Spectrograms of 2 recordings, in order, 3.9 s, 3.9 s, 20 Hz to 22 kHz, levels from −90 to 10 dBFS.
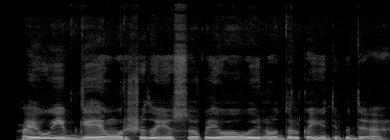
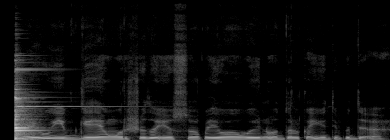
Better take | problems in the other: first | background sound (Tools); 4 dB above the speech

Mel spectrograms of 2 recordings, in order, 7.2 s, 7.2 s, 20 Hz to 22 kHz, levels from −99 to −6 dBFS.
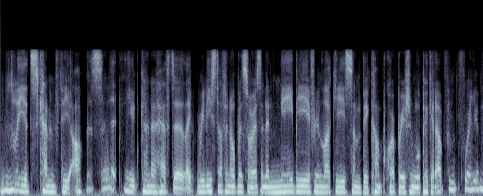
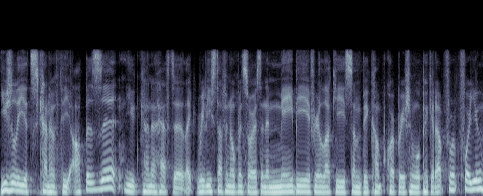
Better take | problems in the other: second | noise reduction (neural diffusion model UNIVERSE++)

